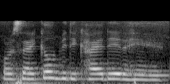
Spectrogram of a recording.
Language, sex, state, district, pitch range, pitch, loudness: Hindi, female, Arunachal Pradesh, Papum Pare, 240-255 Hz, 250 Hz, -16 LUFS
